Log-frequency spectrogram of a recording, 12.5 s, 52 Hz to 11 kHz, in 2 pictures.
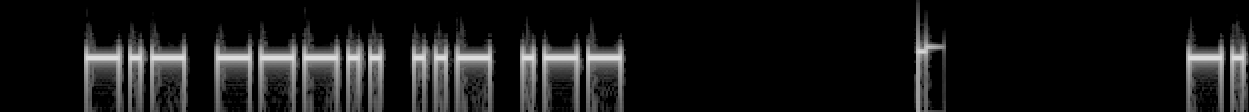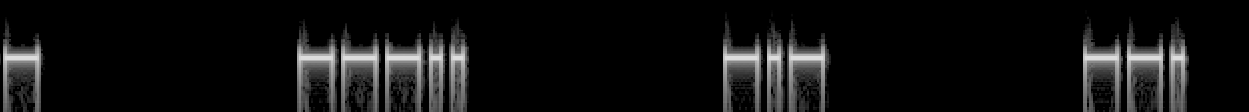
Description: Morse code, heard as a keyed tone, about 22 wpm, spaced as for 9 wpm, 700 Hz. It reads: K8UW K8KG
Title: USA Call Signs - 4 Characters - 8x Character Spacing - 22wpm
